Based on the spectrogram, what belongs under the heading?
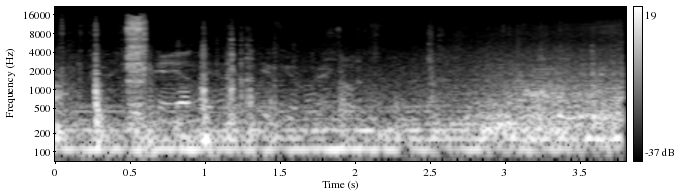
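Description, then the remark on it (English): A car drives steadily down an inclined underground tunnel, several hundred meters below the surface, toward a storage level for spent nuclear fuel canisters; its low engine hum drones evenly, with a few sharp rattles and clunks near the start before the rumble settles. “We eventually arrived at the storage level and got out of the car.”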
